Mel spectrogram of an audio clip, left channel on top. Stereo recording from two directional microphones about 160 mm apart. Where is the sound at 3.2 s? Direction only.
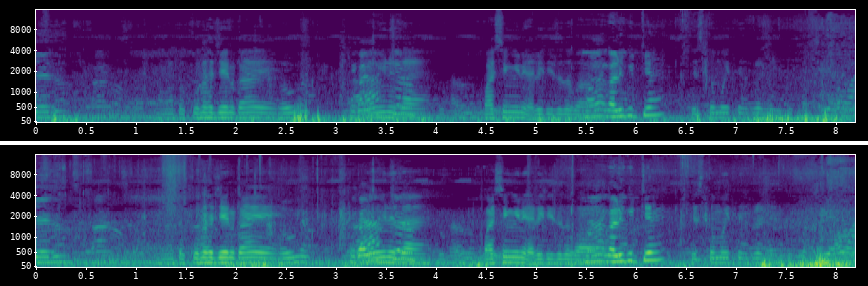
35° left (ahead or behind).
